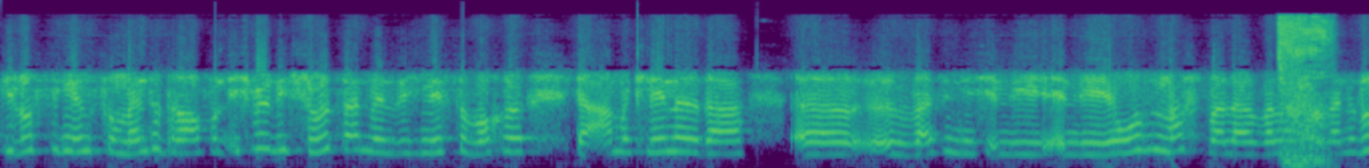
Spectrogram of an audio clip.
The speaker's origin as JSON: {"language": "German", "country": "Germany", "tie": "born or raised there", "said": "Ich bin ursprünglich Marokkanerin, bin aber in Deutschland aufgewachsen."}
